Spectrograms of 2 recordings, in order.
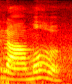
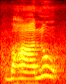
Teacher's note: स्वर के बाद में या आगे आने वाले दो बिंदुओं को विसर्ग कहा जाता है। विसर्ग का उच्चारण अर्ध है की तरह होता है, यानी विसर्ग का जब हम उच्चारण करते हैं तो ऐसा लगता है जैसे आधे है की ध्वनि निकल रही हो।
